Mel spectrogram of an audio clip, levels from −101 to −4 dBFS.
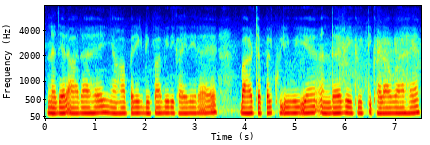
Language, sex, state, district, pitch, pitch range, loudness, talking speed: Hindi, male, Rajasthan, Jaipur, 150 Hz, 145-150 Hz, -17 LUFS, 190 wpm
